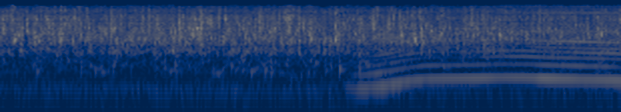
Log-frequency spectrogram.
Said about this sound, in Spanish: Hay viento, hay río. Hay un río así, un río que hace mucho ruido, ¿eh?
